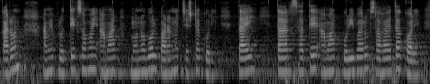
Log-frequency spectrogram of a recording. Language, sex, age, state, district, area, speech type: Bengali, female, 18-30, West Bengal, Purulia, urban, spontaneous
